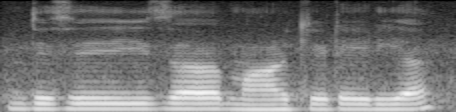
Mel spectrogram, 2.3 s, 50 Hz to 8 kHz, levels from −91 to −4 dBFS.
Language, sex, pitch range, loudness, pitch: English, male, 135-145 Hz, -15 LUFS, 140 Hz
